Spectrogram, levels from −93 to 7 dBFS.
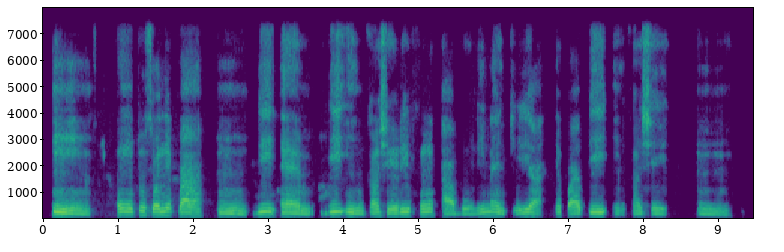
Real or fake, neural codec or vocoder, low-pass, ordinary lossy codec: fake; codec, 16 kHz, 8 kbps, FreqCodec, smaller model; 7.2 kHz; none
